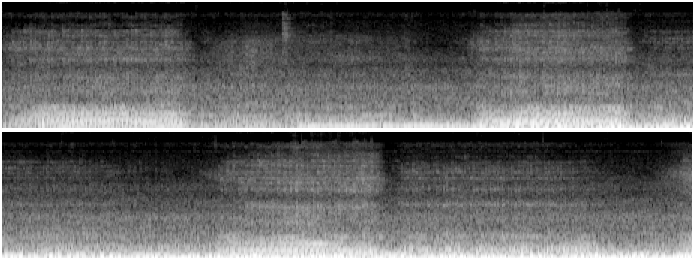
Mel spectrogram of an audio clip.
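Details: Adult man snoring on vacation, recorded by his child: rattling snores on three breaths, one every three to four seconds, against steady vehicle rumble. Snoring.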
